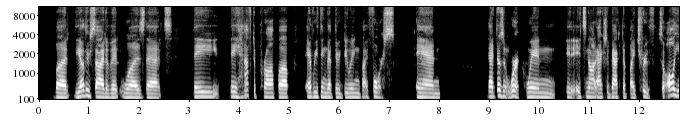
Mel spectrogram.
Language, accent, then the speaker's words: English; Canada; being a Canadian citizen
